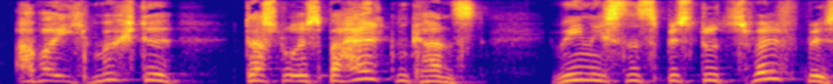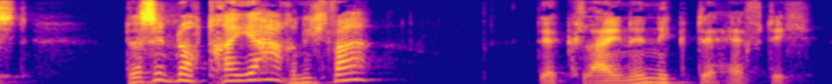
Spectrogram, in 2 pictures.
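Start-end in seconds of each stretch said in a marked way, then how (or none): 0.0-6.0 put-on young woman shouting. A narrator's reading. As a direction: raise voice over the din. Lynette keeps shouting over rotors.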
